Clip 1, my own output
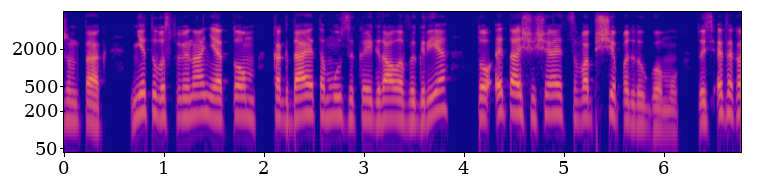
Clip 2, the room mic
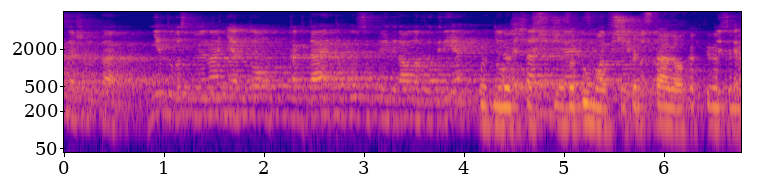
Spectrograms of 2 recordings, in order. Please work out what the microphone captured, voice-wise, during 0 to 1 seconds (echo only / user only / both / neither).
echo only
